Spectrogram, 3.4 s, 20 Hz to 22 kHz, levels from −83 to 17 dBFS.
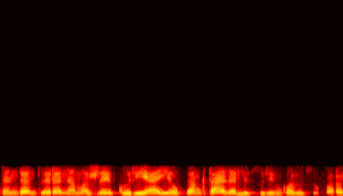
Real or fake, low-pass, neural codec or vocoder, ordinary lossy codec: real; 3.6 kHz; none; MP3, 32 kbps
